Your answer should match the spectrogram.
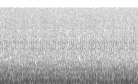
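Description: Room tone in a pause between speech: a steady low hum with faint hiss and no distinct events.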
